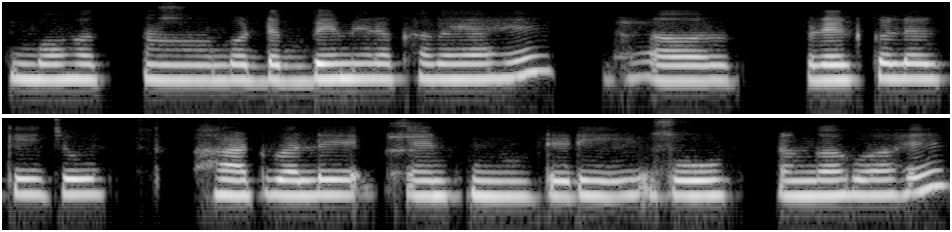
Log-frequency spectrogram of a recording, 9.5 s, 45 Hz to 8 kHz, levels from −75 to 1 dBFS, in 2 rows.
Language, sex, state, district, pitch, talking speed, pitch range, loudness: Hindi, female, Odisha, Khordha, 230 Hz, 115 wpm, 220-235 Hz, -17 LUFS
